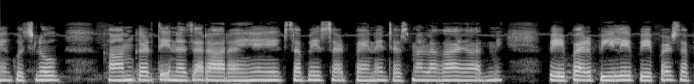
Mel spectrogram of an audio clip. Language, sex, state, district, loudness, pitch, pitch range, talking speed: Hindi, female, Uttar Pradesh, Varanasi, -14 LUFS, 195 Hz, 190-200 Hz, 180 wpm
